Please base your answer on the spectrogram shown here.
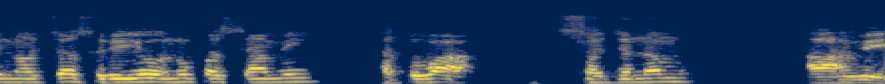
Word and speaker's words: आहवे: और इस तरह से बताते हैं यहाँ पर नीचे देखिए, नौच श्रेयो अनुपश्यामि अथवा स्वजनम आहवे। यहाँ उच्चारण आहवे नहीं होगा, यहाँ उच्चारण होगा आहवे, स्वजनम आहवे।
